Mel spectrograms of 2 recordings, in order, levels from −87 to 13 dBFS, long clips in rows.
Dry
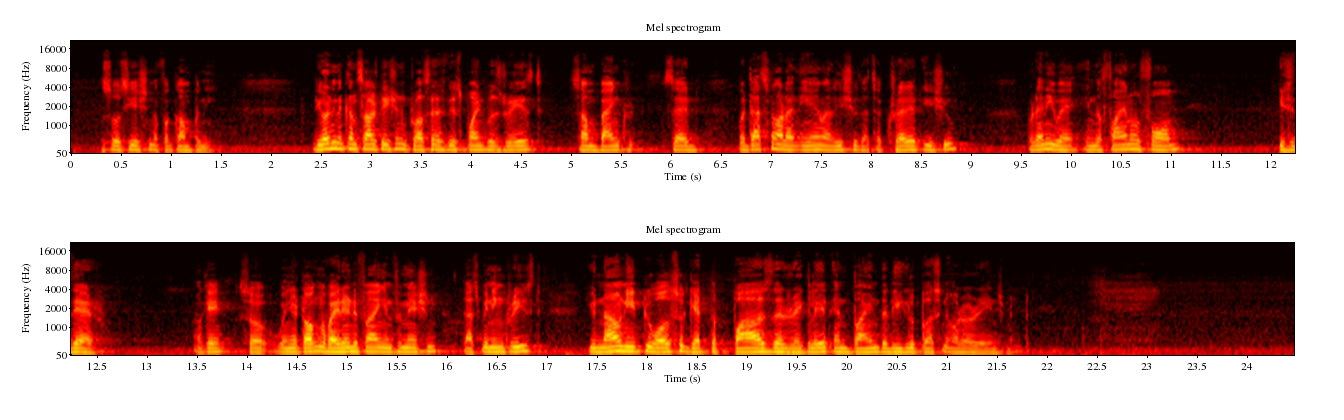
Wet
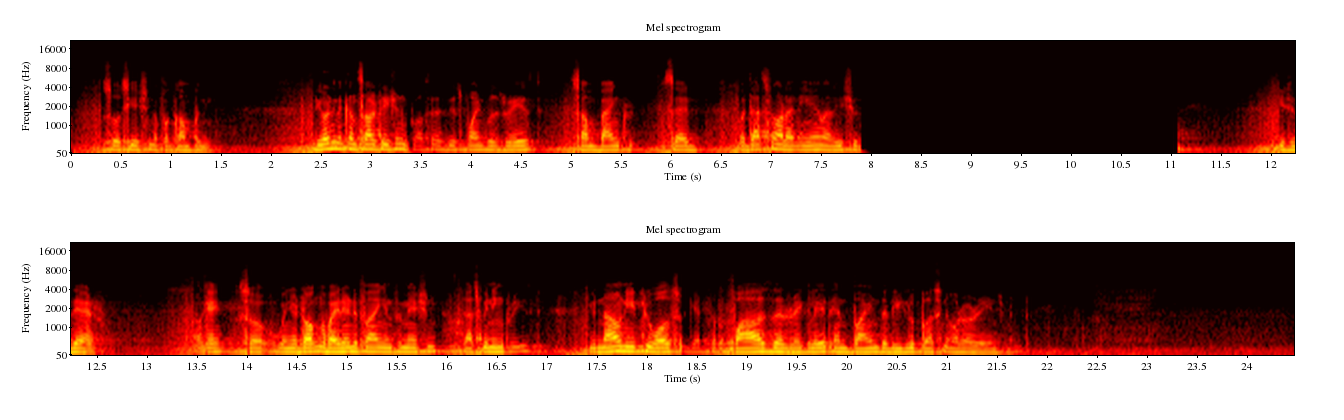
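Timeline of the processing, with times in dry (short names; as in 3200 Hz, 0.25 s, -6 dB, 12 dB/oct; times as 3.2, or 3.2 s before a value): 3.36–4.46 fade in
7.89–11.05 mute
12.36–13.64 spectral limiter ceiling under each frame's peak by 15 dB
16.54–17.49 compressor 16:1, threshold -32 dBFS
18.32–18.89 fade in quadratic, from -24 dB
whole clip: LPF 1400 Hz 12 dB/oct; bell 61 Hz +6 dB 0.48 oct; backwards sustainer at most 62 dB/s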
